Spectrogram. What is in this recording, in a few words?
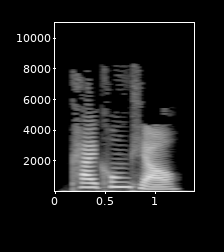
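Chinese, example sentence; hsk3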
